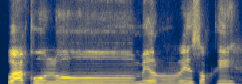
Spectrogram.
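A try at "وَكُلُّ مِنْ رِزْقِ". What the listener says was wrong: Rizq jangan ada rizq ya, jangan ada kolkol. Rizki. Nah, jangan ada e-nya.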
